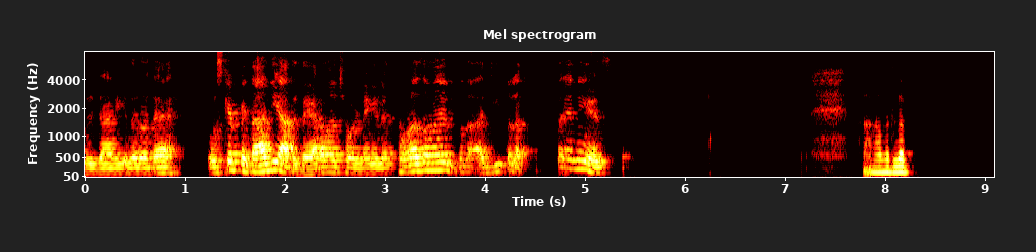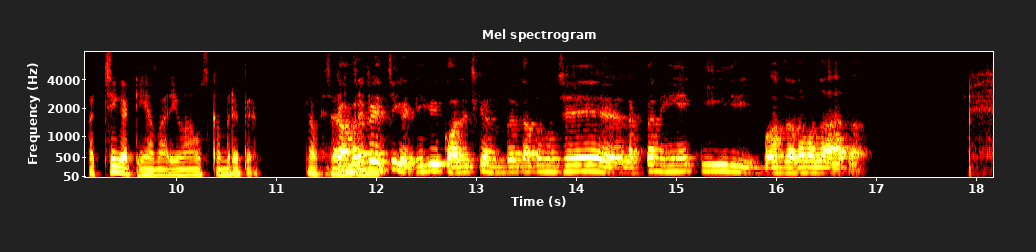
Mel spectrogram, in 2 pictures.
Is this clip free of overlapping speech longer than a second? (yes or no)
yes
